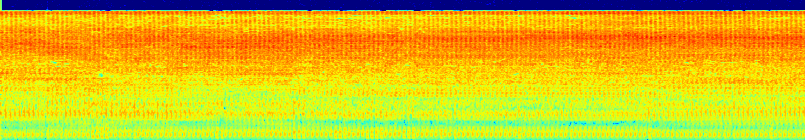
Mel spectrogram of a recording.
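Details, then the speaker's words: Cement mixer's small single-cylinder engine first run, no load (mixer drum not driven): uneven popping, speed surging and dropping; governor hunting because it isn't under load. "so so you can hear that guys that she's running she's in here there the the governor doesn't know where to stay that is because she isn't under load"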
